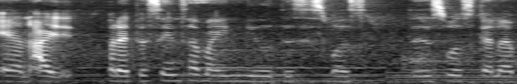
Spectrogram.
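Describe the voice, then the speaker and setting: Speaking at a moderate pace with an American accent, a woman's medium-pitched voice comes through over noticeable background noise. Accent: sounds American. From Mozambique. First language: Portuguese. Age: 20s. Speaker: lifestyle vlogger. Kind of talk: casual chat. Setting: outdoors in a park.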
